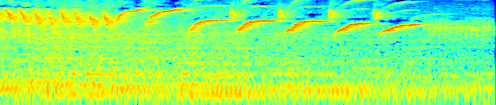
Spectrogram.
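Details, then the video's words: Canary, a caged bird, singing continuously: a rapid trill of high notes followed by a run of rising, arched whistled notes repeated about three times a second, with a low hum behind. "Burung kenari ngacor"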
